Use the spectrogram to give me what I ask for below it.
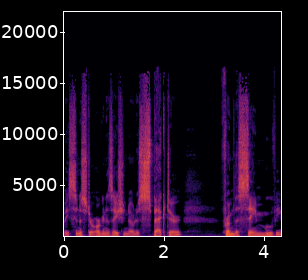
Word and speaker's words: Spectre: Number 12 on our list, we have Spectre. That's how we pronounce that, right? – Yes. – Spectre.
